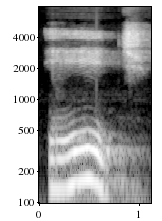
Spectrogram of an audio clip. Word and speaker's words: age: तो यहां पर एज में ये जीम की आवाज निकलता है, और ई की ज़रूरत क्यों पड़ी? हालांकि इसकी कोई आवाज़ तो नहीं, लेकिन ये एच लफ्ज़ का हिस्सा है।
